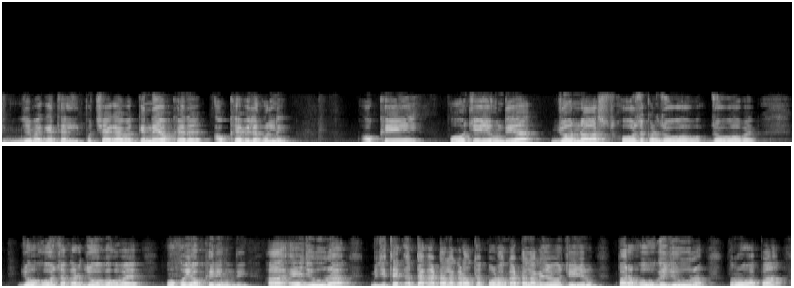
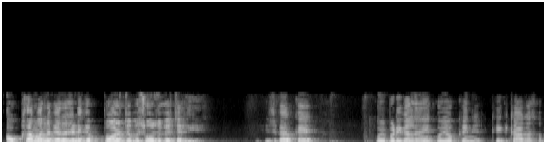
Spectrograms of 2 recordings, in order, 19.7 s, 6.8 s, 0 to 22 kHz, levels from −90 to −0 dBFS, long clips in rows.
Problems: background sounds at intervals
